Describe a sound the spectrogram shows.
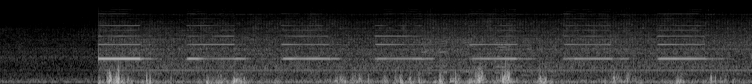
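A reversing alarm beeps steadily at an even pace.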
